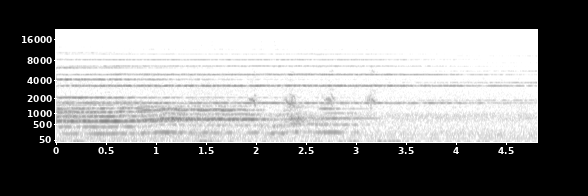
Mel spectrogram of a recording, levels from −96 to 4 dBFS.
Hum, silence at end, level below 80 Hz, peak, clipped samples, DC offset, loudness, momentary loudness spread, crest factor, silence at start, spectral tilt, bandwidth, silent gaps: none; 0 s; -86 dBFS; -42 dBFS; under 0.1%; under 0.1%; -56 LUFS; 12 LU; 16 dB; 0 s; -1 dB/octave; 13 kHz; none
